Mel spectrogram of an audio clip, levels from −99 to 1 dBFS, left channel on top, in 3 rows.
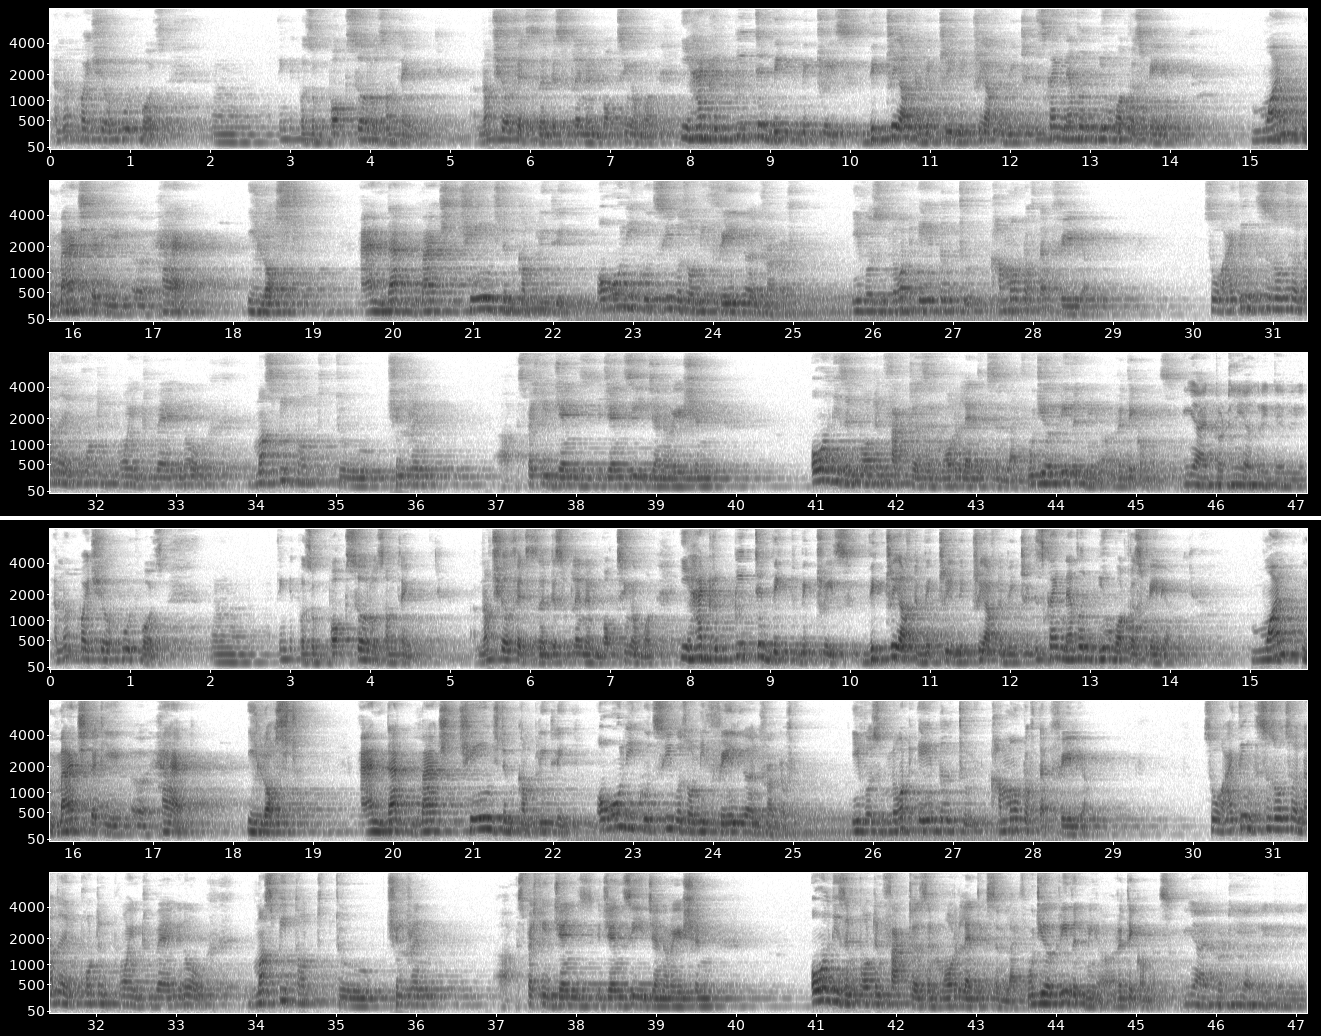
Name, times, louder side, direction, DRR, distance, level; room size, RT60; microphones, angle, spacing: voice 1, 0.0-1.7 2.0-2.5 2.9-4.6 5.3-14.1 15.0-17.5 18.2-18.9 19.6-22.3 22.6-25.1 25.7-28.7 30.2-36.3 37.0-39.8 40.9-45.5, right 3 dB, 75° right, 0.5 m, -31 dB
voice 2, 19.0-19.5 20.9-21.0 45.6-47.1, left 2 dB, 35° left, 0.4 m, -35 dB
sound 1, 22.1-28.2, equal, 55° left, 1.1 m, -46 dB
11.0 x 5.8 x 2.9 m
head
